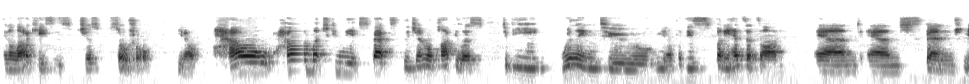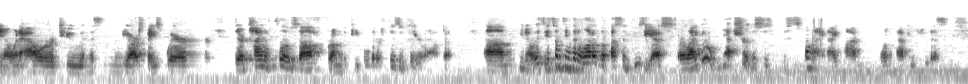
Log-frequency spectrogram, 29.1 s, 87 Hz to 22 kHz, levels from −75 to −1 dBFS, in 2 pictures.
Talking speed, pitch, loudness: 180 wpm, 120 Hz, -22 LUFS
